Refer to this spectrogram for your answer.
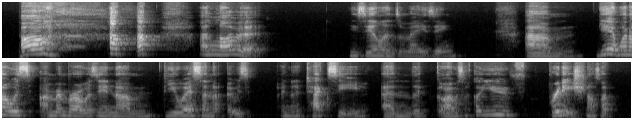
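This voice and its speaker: A woman with a strong Australian accent speaks at a moderate pace and medium pitch, her tone bright and sharp. Her intonation is lively, her loudness swings widely, and she leaves long, frequent pauses. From Australia, Melbourne, Victoria. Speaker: author. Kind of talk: casual chat.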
